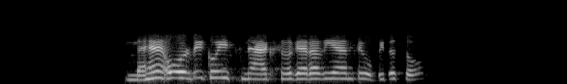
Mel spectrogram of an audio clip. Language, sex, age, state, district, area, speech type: Dogri, female, 30-45, Jammu and Kashmir, Jammu, urban, conversation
